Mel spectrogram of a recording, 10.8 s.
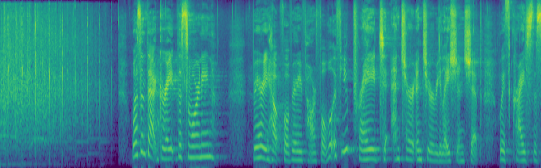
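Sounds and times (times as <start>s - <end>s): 
church congregation applauding in celebration of new believers: 0.0s - 2.4s
speech: 2.6s - 4.4s, 5.0s - 10.8s.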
